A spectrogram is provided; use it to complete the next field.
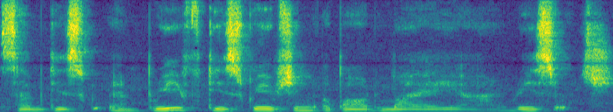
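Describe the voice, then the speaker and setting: A woman's very deep, low voice with a dark, mellow tone and a non-native accent, at a moderate pace. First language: not English. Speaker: assistant professor of computer science. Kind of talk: recorded self-introduction answering prompts. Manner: halting, many fillers and restarts.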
